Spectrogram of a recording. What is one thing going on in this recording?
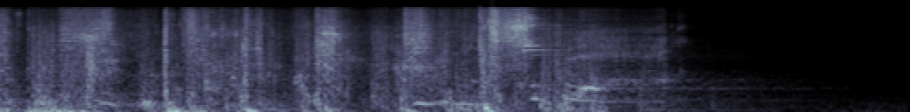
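Bodies thud and bang against a wall in a scuffle.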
